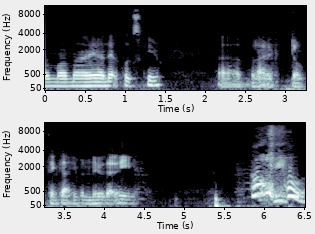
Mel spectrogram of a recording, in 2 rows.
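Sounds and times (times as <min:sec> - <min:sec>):
speech: 0:00.0 - 0:01.6, 0:02.2 - 0:04.6, 0:05.8 - 0:06.5
person sneezing: 0:05.7 - 0:06.5.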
